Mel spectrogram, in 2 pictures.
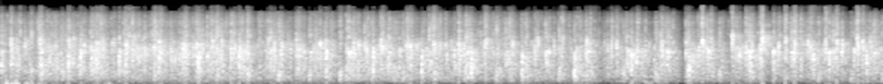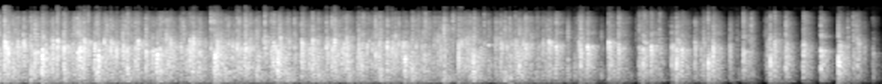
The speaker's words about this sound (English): Rise to your feet. Thank you for clapping for me. Now clap for Jesus.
